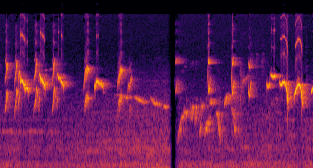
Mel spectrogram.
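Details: Lure song of a white-rumped shama in Indonesia, intended to make other shamas sing: quick varied whistles and slurs, a brief silent cut, then a renewed burst of bright, up-and-down whistled phrases.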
